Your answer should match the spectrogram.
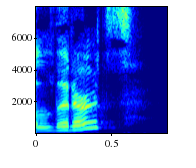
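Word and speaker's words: Lidérc: Lidertz. – The what? – The Lidertz. – Okay. – It's spelled L-I-D-E-R-C.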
